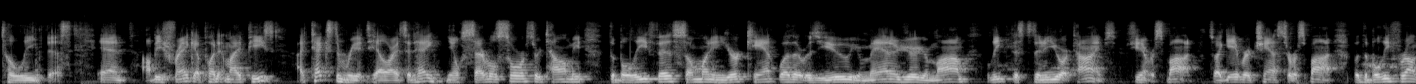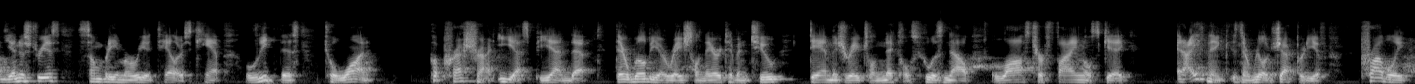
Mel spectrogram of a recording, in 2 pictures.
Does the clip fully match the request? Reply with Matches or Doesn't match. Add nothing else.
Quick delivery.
Matches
